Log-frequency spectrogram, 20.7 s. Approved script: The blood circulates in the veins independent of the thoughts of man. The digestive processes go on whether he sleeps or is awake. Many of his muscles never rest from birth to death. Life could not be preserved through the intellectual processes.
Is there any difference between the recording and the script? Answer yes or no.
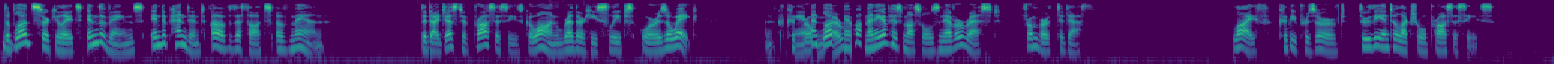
yes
